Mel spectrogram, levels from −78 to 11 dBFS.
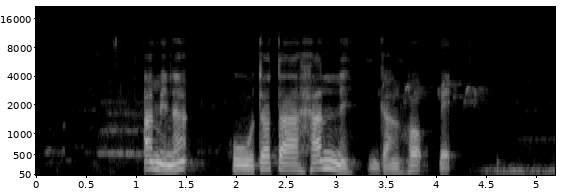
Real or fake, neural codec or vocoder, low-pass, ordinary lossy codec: real; none; 9.9 kHz; Opus, 24 kbps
